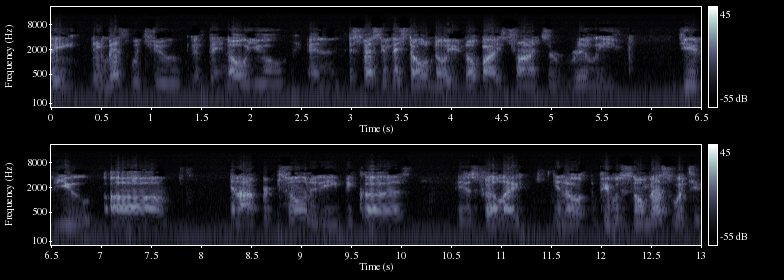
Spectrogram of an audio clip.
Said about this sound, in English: I'm sorry. I know y'all might hear a little buzz in the background. I'm cutting hair.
